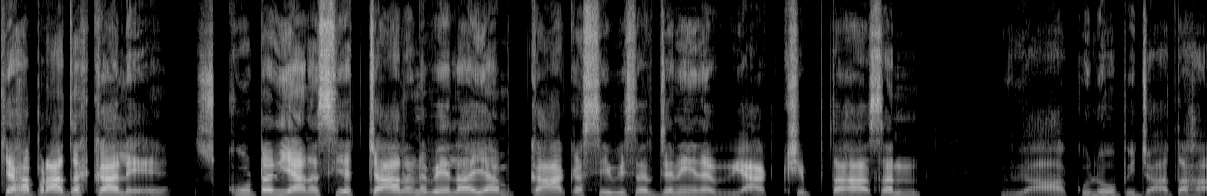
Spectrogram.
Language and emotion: Sanskrit, disgusted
